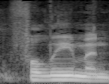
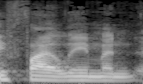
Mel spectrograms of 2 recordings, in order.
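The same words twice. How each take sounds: First: "Philemon" said fuh-LEE-mun; proper pronunciation. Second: "Philemon" said FYE-lee-mun, Texas version. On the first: Preacher giving the proper form, "Philemon" as fuh-LEE-mun. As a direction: say "Philemon" with stress on LEE after a weak fuh. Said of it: "properly pronounced Philemon". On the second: Preacher excusing his Texas version, "Philemon" as FYE-lee-mun. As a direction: say "Philemon" starting like "file". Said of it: "that's just my Texas version". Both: Shown as a demonstration.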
